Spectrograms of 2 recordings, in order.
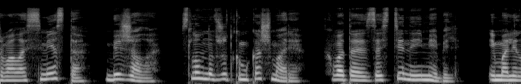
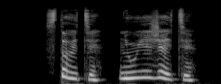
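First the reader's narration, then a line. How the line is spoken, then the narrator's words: Hoarse rasp. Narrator (Russian): Прохрипела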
